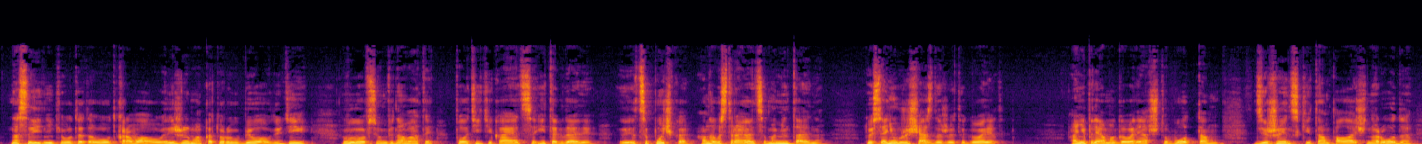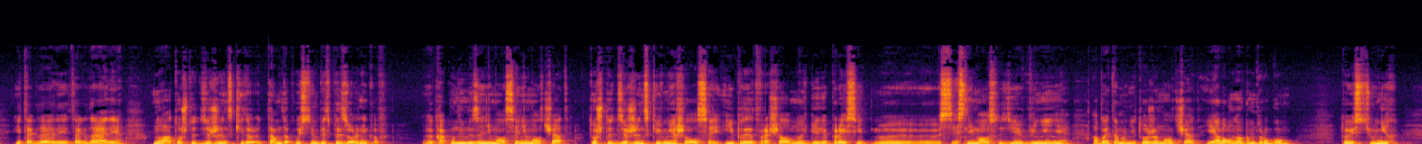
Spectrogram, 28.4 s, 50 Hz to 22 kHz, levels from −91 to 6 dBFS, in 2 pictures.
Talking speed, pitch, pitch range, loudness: 180 wpm, 165 Hz, 150-190 Hz, -12 LUFS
